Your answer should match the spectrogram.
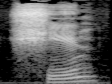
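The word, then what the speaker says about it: ش: Shin, ja, ya.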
